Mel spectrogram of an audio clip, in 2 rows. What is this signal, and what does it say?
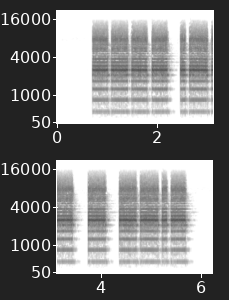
Morse code (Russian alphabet), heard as a buzzer, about 13 wpm. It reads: ШВТЩ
